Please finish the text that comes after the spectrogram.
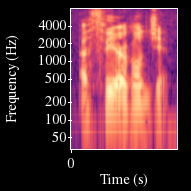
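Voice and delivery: usual speaking voice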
